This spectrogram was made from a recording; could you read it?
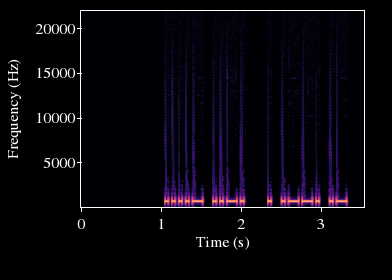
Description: Morse code, heard as a keyed tone, about 28 wpm, 700 Hz. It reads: 4F EPA
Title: Field Day Exchanges Encore - 28wpm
